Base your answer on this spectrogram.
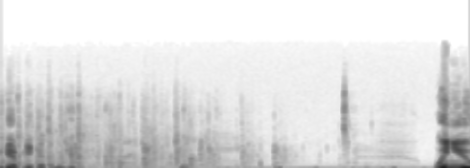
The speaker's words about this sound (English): Give the Lord a hand clap of praise this morning.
